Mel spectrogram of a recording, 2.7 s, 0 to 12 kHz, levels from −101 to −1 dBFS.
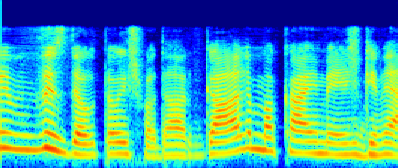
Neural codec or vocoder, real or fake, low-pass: codec, 16 kHz, 1.1 kbps, Voila-Tokenizer; fake; 7.2 kHz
